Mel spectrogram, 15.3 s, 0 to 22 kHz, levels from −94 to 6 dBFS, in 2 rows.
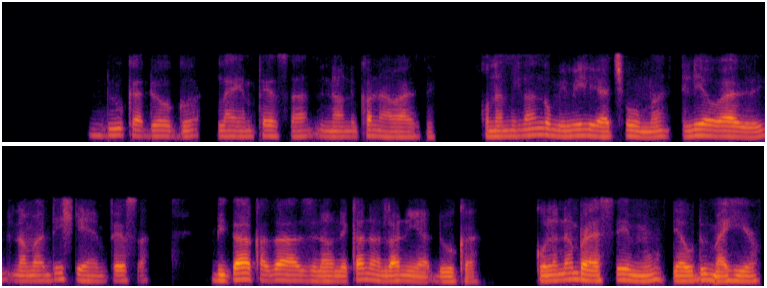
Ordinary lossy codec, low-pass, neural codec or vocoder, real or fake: Opus, 16 kbps; 5.4 kHz; codec, 16 kHz in and 24 kHz out, 0.9 kbps, LongCat-Audio-Codec, fine tuned four codebook decoder; fake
